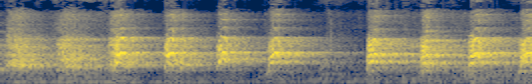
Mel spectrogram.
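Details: Storm, a female German Shepherd trained as a protection dog, barks in a steady run of loud, harmonic barks about twice a second, with one brief pause midway before the barking resumes just as forcefully.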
